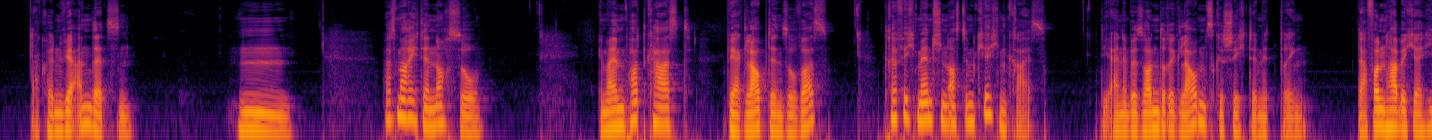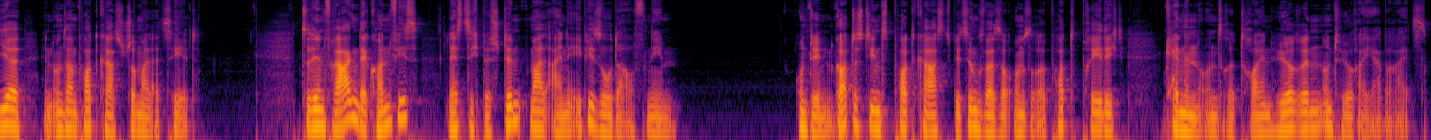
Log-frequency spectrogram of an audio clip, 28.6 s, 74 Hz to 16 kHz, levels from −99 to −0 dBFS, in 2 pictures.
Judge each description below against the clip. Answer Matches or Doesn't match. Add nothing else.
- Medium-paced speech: Matches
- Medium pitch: Doesn't match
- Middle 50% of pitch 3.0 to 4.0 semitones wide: Doesn't match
